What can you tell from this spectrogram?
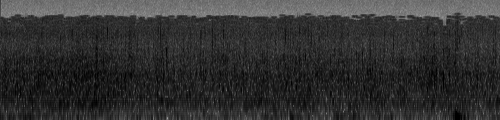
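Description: Steady rushing of a fast, rippling river current, with one brief low thump near the end.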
